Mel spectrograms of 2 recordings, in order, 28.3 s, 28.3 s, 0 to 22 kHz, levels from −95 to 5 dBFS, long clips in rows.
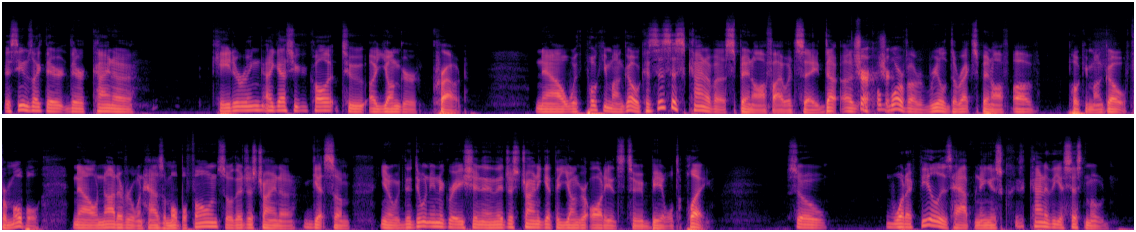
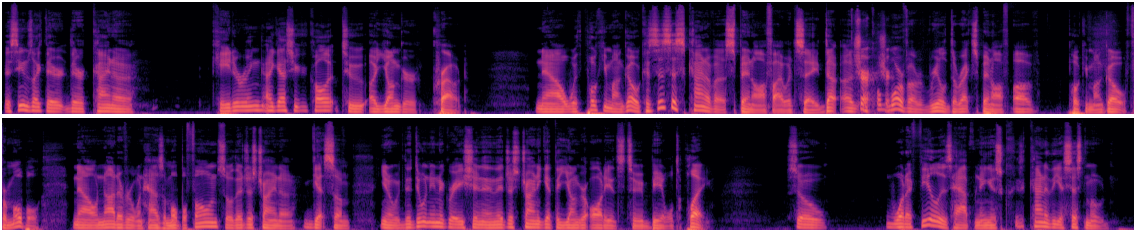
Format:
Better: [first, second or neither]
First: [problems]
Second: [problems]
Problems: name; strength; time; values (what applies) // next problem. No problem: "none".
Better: second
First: muffled; very slightly; fading above 3 kHz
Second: none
